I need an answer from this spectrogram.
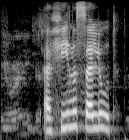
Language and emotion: Russian, positive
